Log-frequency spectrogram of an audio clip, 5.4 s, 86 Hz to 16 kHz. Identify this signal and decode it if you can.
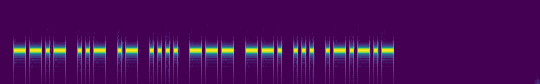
Morse code, heard as a keyed tone, about 29 wpm, 700 Hz. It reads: QUAHOGS.
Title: Pangram Challenge v2 - 30wpm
